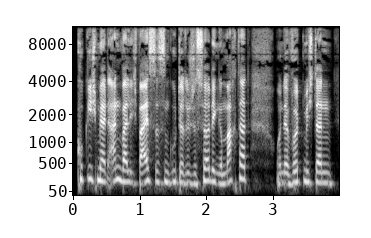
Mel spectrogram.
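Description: A man's voice: high voice, steady tone, fast, fairly bright tone, no room sound, clean studio sound. A man hosting a casual film chat, easygoing and hesitant with fillers. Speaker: host.

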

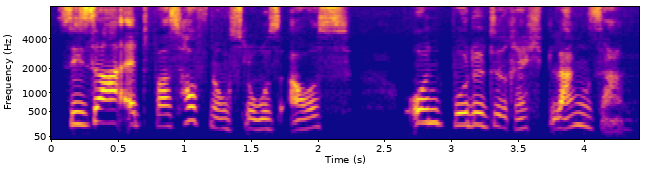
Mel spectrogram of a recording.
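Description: A woman's voice: mid-range voice, expressive, slow pace, husky, dry recording, heavily acted. A woman voicing a friendly, eager dog who tells its own adventure to children, repeating words for emphasis. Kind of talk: first-person children's storytelling.

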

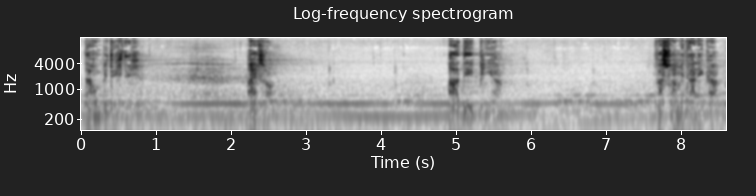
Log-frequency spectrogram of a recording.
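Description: An actor playing a middle-aged undercover police handler in an audio drama, speaking in measured, deliberate phrases as a controlled, probing mentor. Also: male voice, rumbling low, steady tone, vocal fry, loud music behind the voice, exaggerated voice. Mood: quietly insistent. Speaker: actor in fiction podcast. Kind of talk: naturalistic German audio drama acting.

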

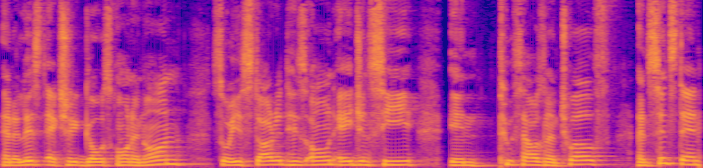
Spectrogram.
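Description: German-accented man hosting a podcast. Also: on the high side. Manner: earnest, halting, many fillers. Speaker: podcast host. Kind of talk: podcast interview.

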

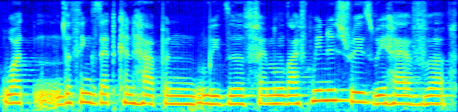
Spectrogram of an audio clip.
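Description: A woman's voice: on the low side, steady tone, normal speed, dark tone. A Portuguese woman in her forties, speaking English as a second language with a Portuguese accent, answering interview questions hesitantly, with many fillers and restarts. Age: 40s. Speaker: ministry director, guest. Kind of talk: casual interview chat.

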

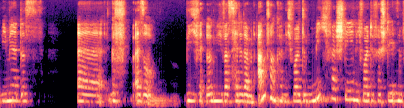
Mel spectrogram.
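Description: A woman's voice: mid-range voice, warm tone. Candid woman podcaster, muffled and distant. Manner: candid, reflective, frequent fillers and restarts. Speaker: podcast host. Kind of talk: personal podcast monologue. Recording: muffled, slightly distant mic with faint noise.

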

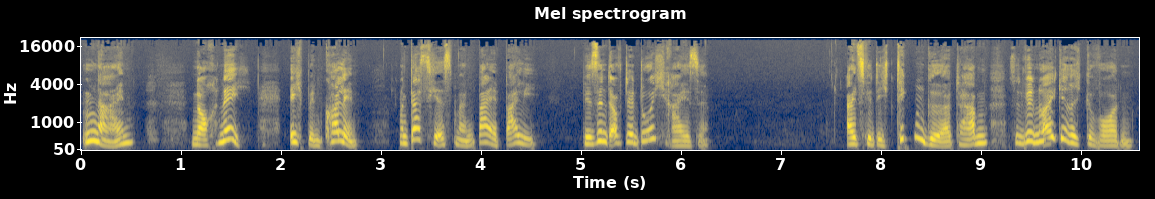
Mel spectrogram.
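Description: A woman voicing a cheerful, excitable, loyal dog who tells stories to children in a playful, chatty way. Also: fairly high pitch, measured pace, pauses often, slightly rough, no echo, studio quality, heavily acted. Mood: friendly, curious. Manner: playful, chatty, giggly, addressing children directly. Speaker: puppet character host. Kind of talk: children's audio story narration.

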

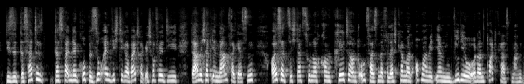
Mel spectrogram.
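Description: A woman in her fifties, a native German speaker, talking earnestly and thoughtfully in a casual conversation, often pausing with fillers. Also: medium pitch, dark tone, husky. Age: 50s. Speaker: guest.

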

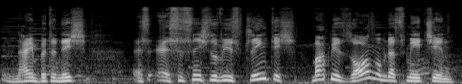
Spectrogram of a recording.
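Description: A man's voice: a little high, animated, normal speed, faint music behind, voice pushed up, close to an everyday voice. A man playing a dull, anxious bookkeeper in an audio story, earnest and insistent with a hesitant delivery. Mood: flustered, pleading. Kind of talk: first-person audio story.

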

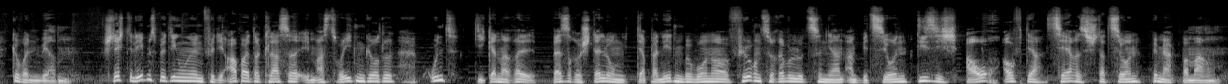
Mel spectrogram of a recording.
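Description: A man hosting a podcast, reading scripted series news in a wordy, tongue-in-cheek way. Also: medium pitch. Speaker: podcast host. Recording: music bed under the voice. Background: music.

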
